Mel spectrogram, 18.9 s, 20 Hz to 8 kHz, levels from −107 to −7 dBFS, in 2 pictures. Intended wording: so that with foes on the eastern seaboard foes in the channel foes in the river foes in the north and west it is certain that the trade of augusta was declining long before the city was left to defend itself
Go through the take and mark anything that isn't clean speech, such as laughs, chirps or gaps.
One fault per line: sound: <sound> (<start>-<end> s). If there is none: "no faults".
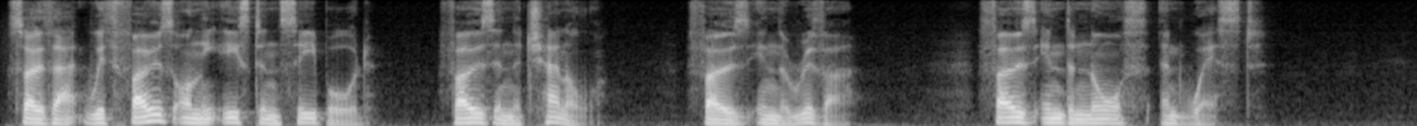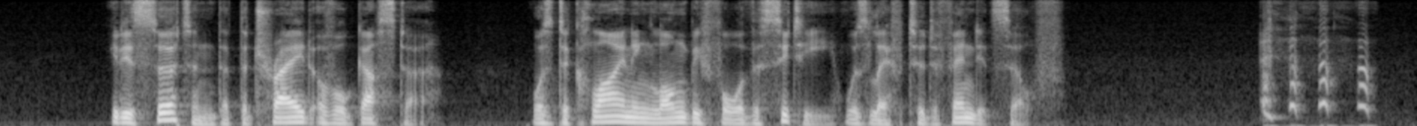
sound: laugh (17.8-18.6 s)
